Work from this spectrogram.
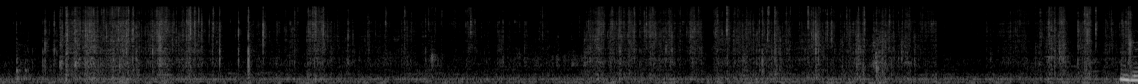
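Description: Plastic packaging crinkles and rustles almost without pause while scissors cut into it during the unboxing of a pajamas order, steady and close, with no voices.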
